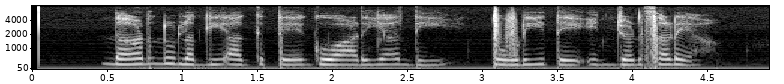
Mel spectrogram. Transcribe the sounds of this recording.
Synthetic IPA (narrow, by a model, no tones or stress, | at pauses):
naːɽnũːləɡiːʔəɡt̪eːɡʊaːɽɪjãːd̪iː | t̪oːɽiːt̪eːʔɪɲd͡ʒəɳsəɽeːaː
